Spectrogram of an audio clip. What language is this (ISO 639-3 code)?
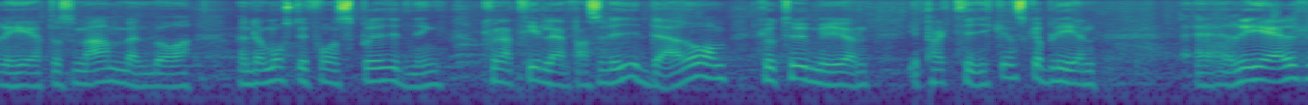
swe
